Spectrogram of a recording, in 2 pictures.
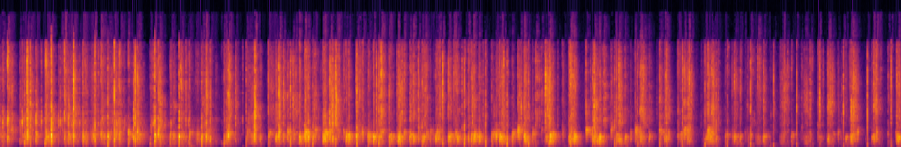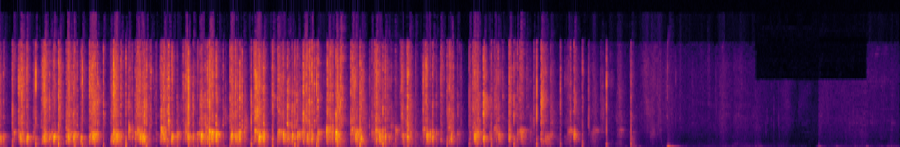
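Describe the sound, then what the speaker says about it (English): Applause from attendees at a school committee meeting, a long run of sharp individual claps blending into steady clapping that thins and stops abruptly, leaving near silence. "So if we could have a round of applause for Emily."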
